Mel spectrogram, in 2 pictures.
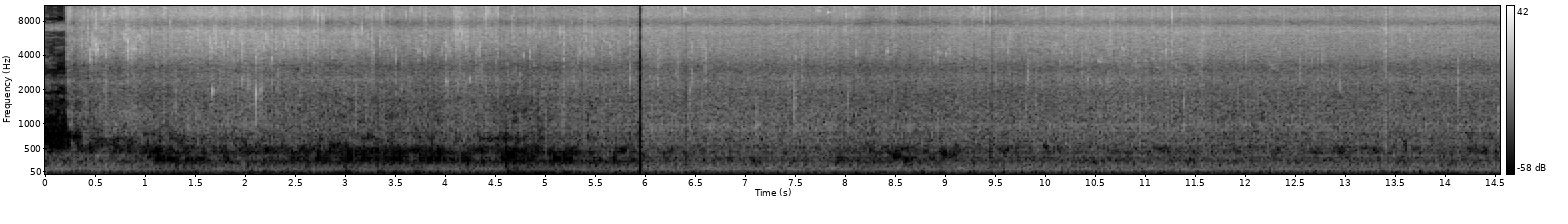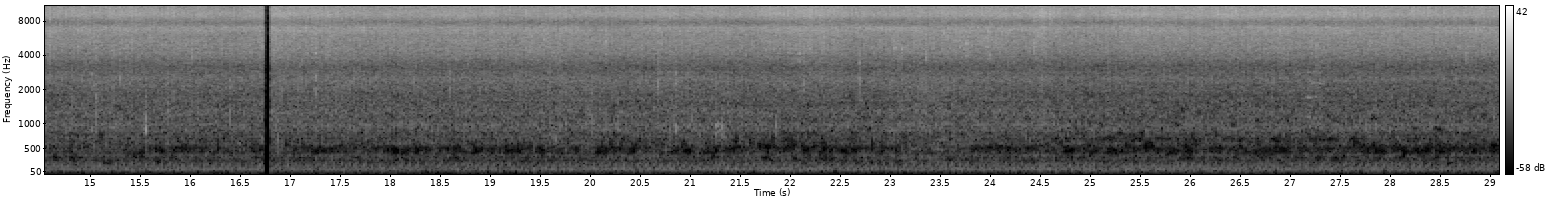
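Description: Waffle-cut potato chips deep-frying in hot oil in an iron kadai: a steady, even sizzling and bubbling.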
